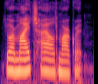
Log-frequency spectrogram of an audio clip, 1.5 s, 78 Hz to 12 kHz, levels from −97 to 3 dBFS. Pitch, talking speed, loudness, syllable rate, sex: 175 Hz, 205 wpm, -17 LUFS, 6.7 syllables/s, female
